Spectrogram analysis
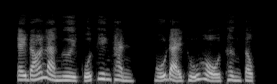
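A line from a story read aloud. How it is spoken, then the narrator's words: Soft amused speech. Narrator (Vietnamese): Tử Hàn cười sâu hơn, khẽ nói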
